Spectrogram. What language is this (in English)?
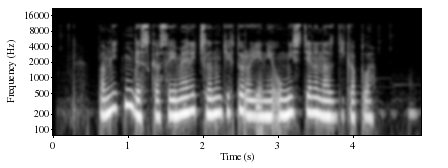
Czech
